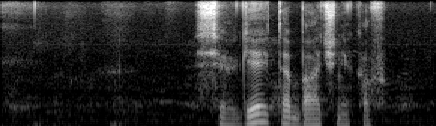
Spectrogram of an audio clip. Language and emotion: Russian, sad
